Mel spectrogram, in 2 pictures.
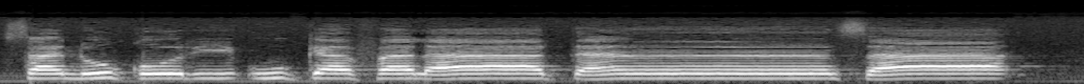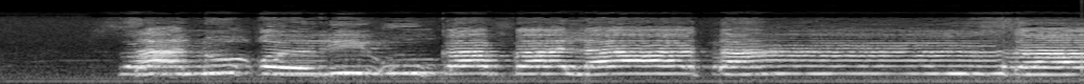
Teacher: قاف ساکن ہے، اس کی صفت قلقلہ ادا کریں، را کے نیچے زیر اس کو باریک پڑھیں گے۔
